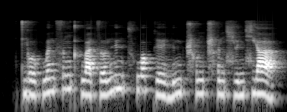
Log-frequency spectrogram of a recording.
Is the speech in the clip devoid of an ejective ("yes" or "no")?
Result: yes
